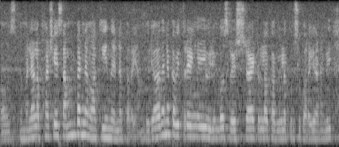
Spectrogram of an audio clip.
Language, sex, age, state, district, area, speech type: Malayalam, female, 60+, Kerala, Thiruvananthapuram, urban, spontaneous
